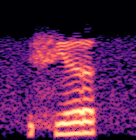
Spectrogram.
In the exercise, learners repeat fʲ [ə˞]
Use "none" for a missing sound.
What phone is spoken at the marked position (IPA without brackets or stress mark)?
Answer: ə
